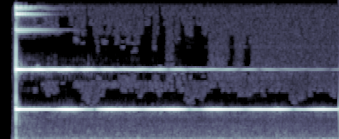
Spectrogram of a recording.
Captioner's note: bell dinging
